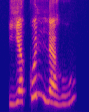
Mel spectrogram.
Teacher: letter noon sakina will be completely merged into letter lam. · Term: idgham kamil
